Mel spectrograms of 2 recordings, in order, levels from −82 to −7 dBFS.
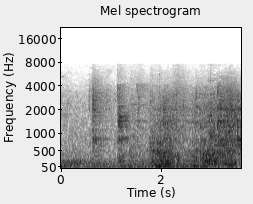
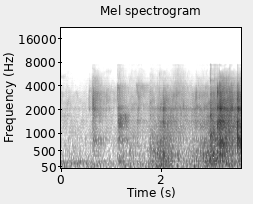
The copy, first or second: second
